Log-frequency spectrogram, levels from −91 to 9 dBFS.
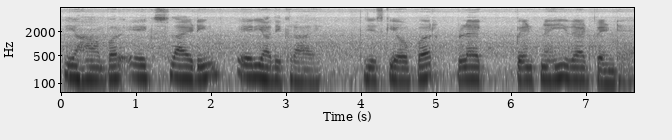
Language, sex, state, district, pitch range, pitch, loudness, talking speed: Hindi, male, Himachal Pradesh, Shimla, 120-135 Hz, 125 Hz, -14 LUFS, 125 wpm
